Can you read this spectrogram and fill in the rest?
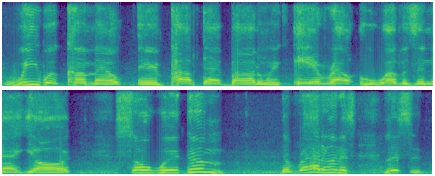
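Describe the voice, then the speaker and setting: Mellow-voiced man in a street-slang monologue. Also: sits high, lively intonation, takes it slowly, creaky. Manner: street slang, insistent, repeats "you know what I mean". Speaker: channel host. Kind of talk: casual monologue to camera.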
